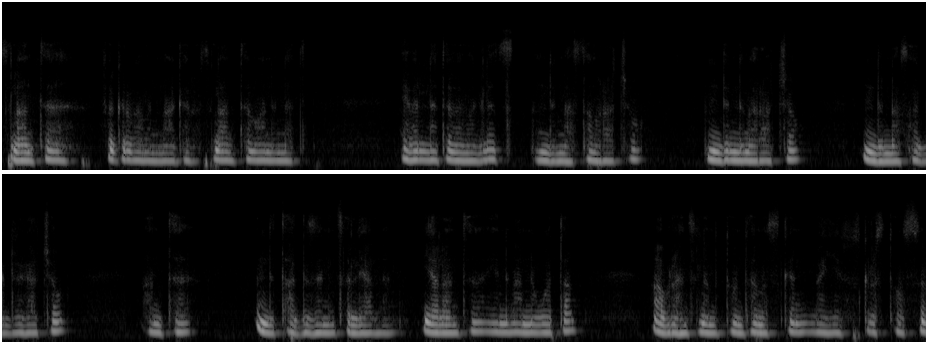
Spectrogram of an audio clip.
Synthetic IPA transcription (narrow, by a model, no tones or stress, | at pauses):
sɨlant̪ʰəfɨkʼɾbəmɨnːaɡəɾsɨlant̪ʰəmanːɨnːət̪ | jɛβəlːət̪ʰʼəbəməɡlət͡sʼ | ɨnd̪ɨnːast̪ʰəmɾat͡ʃːɛw | ʔɨnd̪ɨnːɨməɾat͡ʃːɛw | ɨnd̪ɨnːasaɡd̪ɨɡat͡ʃːɛw | ʔant̪ʰə | ɨnd̪ɨt̪ʰːaɡːɨzənɨnsʼəlːjalːən | jalant̪ʰəjɪhnːɨnanːɨwɔt̪ʼːam | aβɾəhɨnt̪ləmːɨt̪ʰːont̪ʰəməskʰɨnbəjɛsu̥skɾɨst̪ʰo̞s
